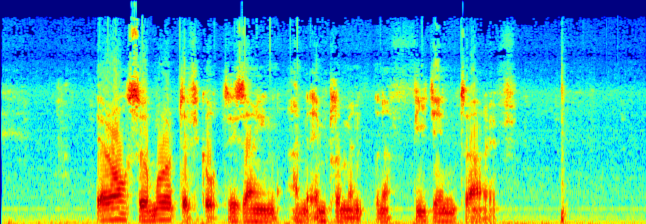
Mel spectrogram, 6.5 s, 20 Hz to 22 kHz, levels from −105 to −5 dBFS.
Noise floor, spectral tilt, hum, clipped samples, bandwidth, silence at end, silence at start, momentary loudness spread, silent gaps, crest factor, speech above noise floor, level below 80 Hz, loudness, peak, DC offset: -39 dBFS; -5.5 dB/octave; 50 Hz at -35 dBFS; under 0.1%; 16.5 kHz; 0.1 s; 0.05 s; 20 LU; none; 14 dB; 26 dB; -30 dBFS; -12 LUFS; 0 dBFS; under 0.1%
